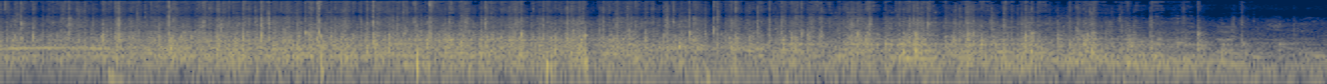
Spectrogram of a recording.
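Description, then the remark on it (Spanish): An audience applauds steadily at a celebration, in tribute to the Public Health staff, a dense crackle of many hands clapping at an even loudness throughout, with scattered sharper claps standing out and no voices speaking. “Y estar viviendo esta fiesta creo que es el resultado de esa compleja interacción y creo que merece un aplauso la gente de Salud Pública.”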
